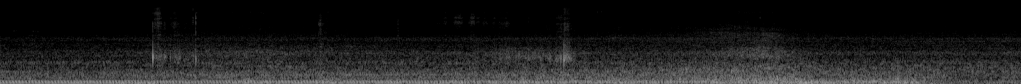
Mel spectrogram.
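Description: A vehicle engine hums low and steady, then quiets down.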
